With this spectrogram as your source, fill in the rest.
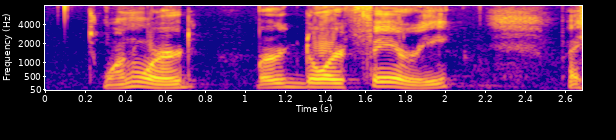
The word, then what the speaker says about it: burgdorferi: e li a borr e li a Marilia burgdorferi one word burgdorferi by saying that's pretty close isn't it I've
